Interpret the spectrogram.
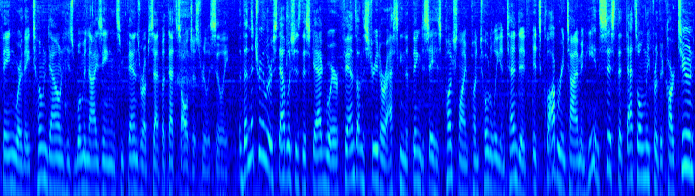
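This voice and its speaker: Brisk man narrating a trailer breakdown. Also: mid-range voice, animated, a bit bright, a little hiss or hum. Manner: brisk, polished, informative. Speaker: YouTube breakdown channel host.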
